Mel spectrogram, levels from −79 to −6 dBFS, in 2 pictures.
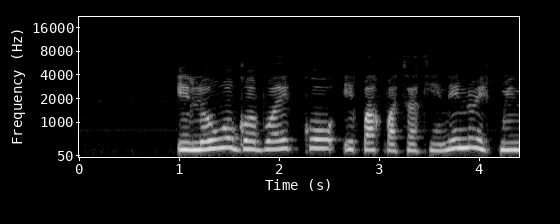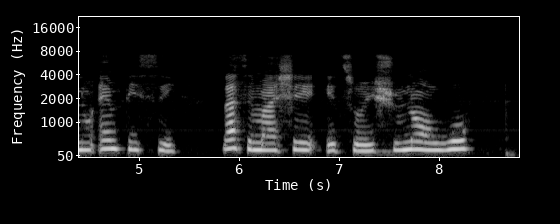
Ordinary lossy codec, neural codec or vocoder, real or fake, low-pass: none; none; real; 7.2 kHz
